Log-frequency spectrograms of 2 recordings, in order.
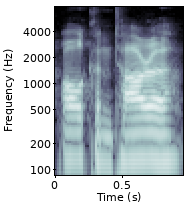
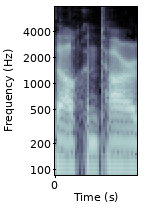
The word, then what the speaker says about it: Alcantara: Sandy, not Alcantara, because that's not how it's pronounced, evidently. I'm going to stick with Alcantara because that's how it should be pronounced.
